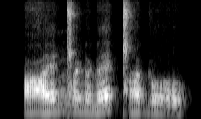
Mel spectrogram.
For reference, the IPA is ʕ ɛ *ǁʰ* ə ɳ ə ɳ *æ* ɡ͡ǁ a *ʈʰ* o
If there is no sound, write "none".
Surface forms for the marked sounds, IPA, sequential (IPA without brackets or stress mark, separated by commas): ŋ͡ǁ, ɛ, ɖ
